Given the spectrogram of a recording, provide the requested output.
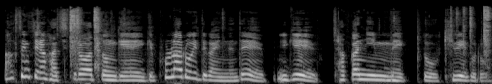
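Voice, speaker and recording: A woman's voice: mid-range voice, animated, fast, a little hiss or hum. A middle-aged woman hosting a talk show in casual chat.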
